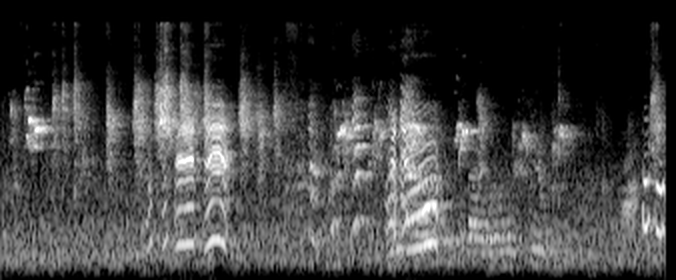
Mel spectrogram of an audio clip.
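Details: Pet parrot talking in a sweet voice, a run of speech-like squawky syllables with rising and falling harmonic notes, busiest in the middle and ending with a short sharp squawk.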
